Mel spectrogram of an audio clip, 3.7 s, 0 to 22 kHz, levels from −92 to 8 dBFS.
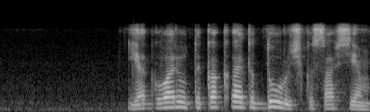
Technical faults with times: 1.52-1.58 short stall from a late packet
2.27-2.34 short stall from a late packet

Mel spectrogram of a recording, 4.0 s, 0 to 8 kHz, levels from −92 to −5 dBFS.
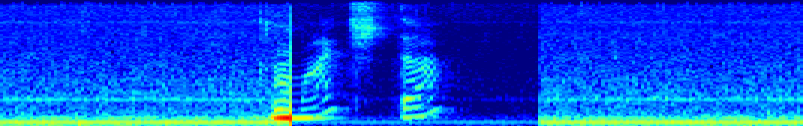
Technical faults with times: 1.45-2.69 one channel inverted

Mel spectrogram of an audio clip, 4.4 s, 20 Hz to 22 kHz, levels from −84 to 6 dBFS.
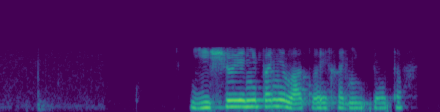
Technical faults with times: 0.00-4.40 iLBC codec

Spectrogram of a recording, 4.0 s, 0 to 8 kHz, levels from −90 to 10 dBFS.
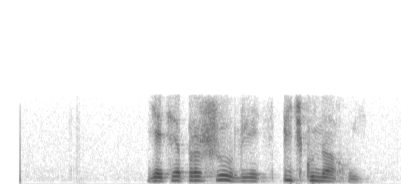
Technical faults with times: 0.76-0.79 bit errors on an ADPCM link
2.90-3.13 bit errors on an ADPCM link

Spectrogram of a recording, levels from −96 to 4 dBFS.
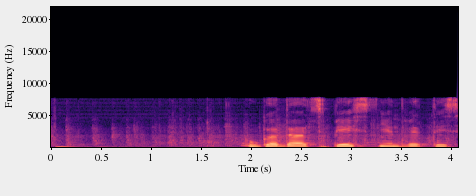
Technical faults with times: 1.07-4.07 time-stretched section

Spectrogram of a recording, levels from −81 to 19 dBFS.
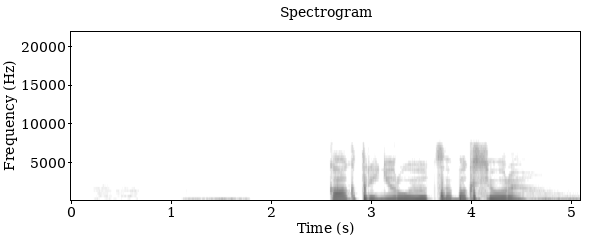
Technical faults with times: none

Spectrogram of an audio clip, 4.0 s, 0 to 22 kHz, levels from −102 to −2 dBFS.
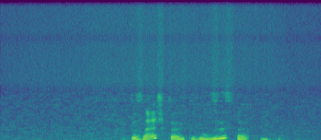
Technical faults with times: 0.00-4.01 noise suppressor artifacts

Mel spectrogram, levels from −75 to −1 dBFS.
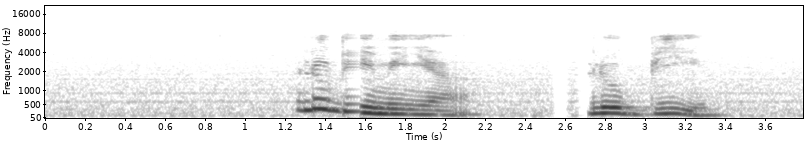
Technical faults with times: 1.51-1.60 burst of packet loss
2.53-2.74 burst of packet loss

